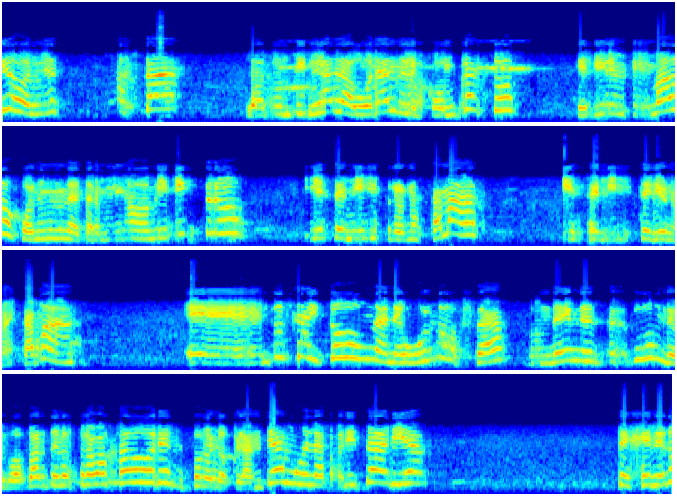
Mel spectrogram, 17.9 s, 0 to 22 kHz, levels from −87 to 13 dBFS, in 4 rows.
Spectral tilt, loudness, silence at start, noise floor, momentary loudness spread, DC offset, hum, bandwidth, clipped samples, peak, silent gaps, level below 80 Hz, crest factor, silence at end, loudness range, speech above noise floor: -2.5 dB/octave; -19 LUFS; 0 s; -50 dBFS; 8 LU; under 0.1%; none; 13.5 kHz; under 0.1%; -6 dBFS; none; -74 dBFS; 14 dB; 0 s; 2 LU; 31 dB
